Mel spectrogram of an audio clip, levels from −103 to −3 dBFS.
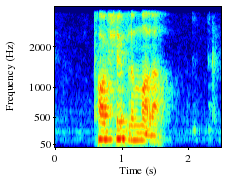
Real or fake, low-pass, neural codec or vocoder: fake; 3.6 kHz; vocoder, 22.05 kHz, 80 mel bands, WaveNeXt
